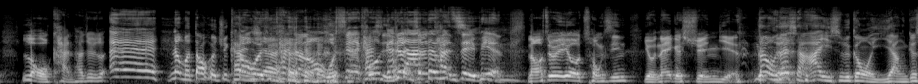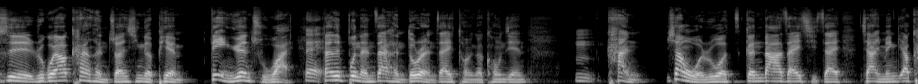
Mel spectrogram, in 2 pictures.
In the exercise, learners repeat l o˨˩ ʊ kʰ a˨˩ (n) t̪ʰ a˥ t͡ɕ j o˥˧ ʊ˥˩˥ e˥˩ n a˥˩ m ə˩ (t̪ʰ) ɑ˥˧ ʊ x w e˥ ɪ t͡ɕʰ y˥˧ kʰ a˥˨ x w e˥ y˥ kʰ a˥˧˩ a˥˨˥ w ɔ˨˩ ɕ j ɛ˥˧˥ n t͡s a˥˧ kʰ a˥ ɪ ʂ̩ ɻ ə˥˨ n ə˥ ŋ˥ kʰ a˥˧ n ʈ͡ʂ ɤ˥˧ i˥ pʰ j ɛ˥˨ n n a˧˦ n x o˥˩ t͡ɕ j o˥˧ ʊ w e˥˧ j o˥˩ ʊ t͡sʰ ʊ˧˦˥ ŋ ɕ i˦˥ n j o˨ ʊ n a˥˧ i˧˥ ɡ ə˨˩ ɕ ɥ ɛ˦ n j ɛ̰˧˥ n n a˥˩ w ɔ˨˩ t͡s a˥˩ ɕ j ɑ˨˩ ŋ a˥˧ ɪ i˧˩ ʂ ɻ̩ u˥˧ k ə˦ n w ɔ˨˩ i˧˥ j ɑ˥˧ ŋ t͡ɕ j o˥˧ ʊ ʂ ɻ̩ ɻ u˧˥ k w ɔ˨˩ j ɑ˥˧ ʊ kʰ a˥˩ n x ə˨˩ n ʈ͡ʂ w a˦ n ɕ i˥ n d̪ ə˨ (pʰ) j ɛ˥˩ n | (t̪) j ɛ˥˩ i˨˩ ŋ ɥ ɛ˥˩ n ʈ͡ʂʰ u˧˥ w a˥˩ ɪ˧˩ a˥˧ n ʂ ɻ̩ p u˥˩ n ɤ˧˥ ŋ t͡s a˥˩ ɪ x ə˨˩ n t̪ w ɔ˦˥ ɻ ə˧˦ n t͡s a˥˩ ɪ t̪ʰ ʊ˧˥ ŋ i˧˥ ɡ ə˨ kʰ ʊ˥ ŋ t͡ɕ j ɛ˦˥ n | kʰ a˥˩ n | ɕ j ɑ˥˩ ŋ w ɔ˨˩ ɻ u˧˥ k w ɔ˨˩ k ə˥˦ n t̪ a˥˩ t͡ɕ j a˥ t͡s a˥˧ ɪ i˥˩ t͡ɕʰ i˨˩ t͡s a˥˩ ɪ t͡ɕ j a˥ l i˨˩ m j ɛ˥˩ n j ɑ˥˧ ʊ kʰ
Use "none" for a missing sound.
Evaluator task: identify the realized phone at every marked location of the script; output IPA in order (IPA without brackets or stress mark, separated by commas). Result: n, t̪, pʰ, t̪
